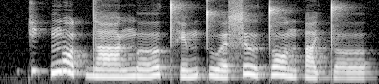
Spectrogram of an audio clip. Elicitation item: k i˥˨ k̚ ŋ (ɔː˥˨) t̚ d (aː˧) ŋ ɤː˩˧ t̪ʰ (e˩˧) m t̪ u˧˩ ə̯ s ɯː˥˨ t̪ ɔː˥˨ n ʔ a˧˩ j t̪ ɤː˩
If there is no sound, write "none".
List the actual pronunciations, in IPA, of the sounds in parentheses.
ɔː˥˨, aː˩, e˩˧

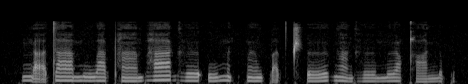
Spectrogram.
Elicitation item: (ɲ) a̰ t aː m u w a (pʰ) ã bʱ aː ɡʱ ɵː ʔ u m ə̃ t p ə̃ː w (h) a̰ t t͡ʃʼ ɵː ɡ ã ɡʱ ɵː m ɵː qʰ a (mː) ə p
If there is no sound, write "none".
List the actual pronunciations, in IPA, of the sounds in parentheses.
ŋ, pʰ, p, ŋ

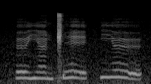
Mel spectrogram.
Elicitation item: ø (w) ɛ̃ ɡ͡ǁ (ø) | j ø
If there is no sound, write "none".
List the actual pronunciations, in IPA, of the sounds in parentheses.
j, e

